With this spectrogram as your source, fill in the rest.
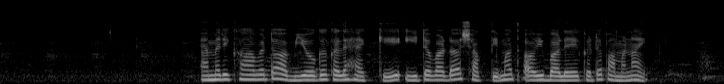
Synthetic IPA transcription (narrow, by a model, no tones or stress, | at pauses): æmeɾikaːʋəʈəabjoːɡəkələɦækːeːʔiːʈəʋaɖaːʃak̚t̪imat̪ʰːaʋibaləjəkəʈəpamənaj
